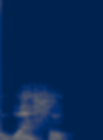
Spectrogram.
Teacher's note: la H es muda no tiene sonoridad lo que sí se escucha es la u es la y por eso constituye un diptongo en la palabra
